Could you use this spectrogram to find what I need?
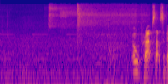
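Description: Bus doors open with a hiss.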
